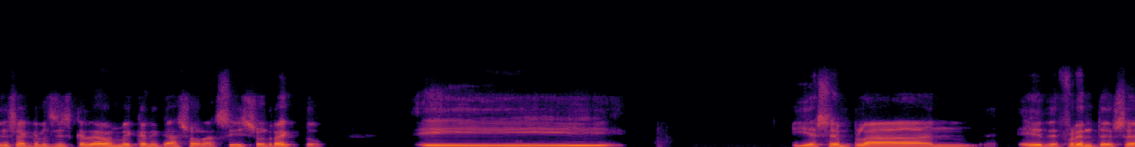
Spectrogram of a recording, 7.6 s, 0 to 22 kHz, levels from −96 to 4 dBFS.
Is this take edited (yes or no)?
yes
